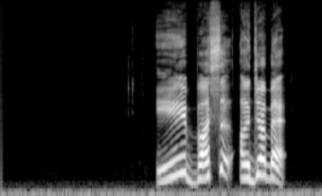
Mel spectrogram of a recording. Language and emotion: Dogri, surprised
